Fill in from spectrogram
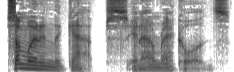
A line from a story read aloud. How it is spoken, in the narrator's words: I said quietly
